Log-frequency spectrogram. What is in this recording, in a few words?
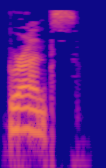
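"grunts", British English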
